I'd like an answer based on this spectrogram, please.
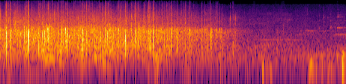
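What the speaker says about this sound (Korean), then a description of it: "큰 박수로 환영해 주시면 감사하겠습니다" Audience applause at a university graduation ceremony in Korea, brisk crowd clapping for a few seconds that fades out, leaving a quiet hall with faint noises.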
